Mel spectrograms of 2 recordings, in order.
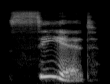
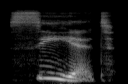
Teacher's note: And see it, since C ends in a vowel sound and it starts with one, it becomes see it, with a small Y connecting them. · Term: soft Y sound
